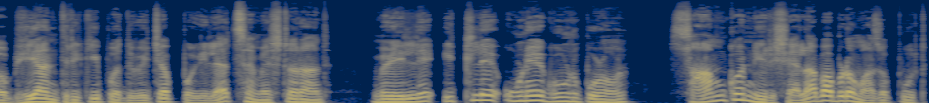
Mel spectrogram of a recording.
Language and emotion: Goan Konkani, sad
